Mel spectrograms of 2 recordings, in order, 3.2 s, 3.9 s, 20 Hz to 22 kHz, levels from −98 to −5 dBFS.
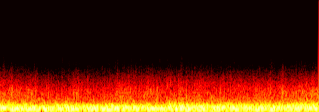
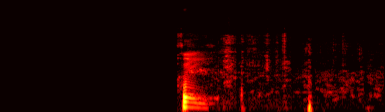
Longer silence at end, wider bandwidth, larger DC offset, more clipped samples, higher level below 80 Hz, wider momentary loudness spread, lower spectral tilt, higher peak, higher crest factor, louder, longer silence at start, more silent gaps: second, 0 s vs 0.75 s; second, 1.3 kHz vs 7.4 kHz; neither; neither; first, -24 dBFS vs -68 dBFS; second, 1 LU vs 21 LU; first, -18.5 dB/octave vs -9 dB/octave; first, -6 dBFS vs -12 dBFS; second, 10 dB vs 30 dB; first, -19 LUFS vs -32 LUFS; second, 0 s vs 1.85 s; neither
